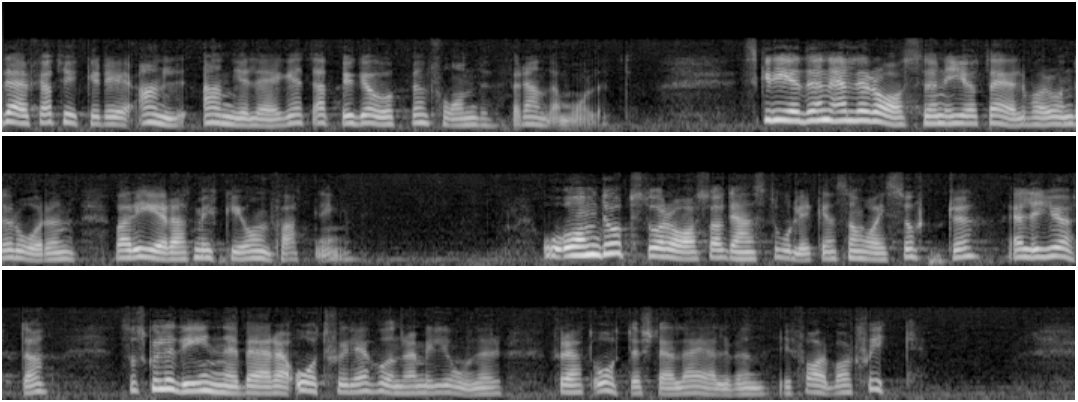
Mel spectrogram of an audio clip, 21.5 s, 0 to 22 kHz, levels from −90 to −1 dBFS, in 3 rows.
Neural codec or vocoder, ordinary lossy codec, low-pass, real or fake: codec, 16 kHz, 4 kbps, FreqCodec, larger model; none; none; fake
